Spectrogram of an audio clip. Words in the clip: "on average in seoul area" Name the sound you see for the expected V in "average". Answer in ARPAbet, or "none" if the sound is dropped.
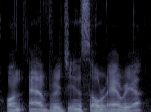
V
